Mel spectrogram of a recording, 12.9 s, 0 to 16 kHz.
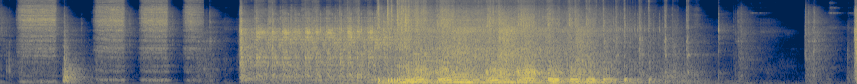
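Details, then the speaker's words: Volvo 145 carbureted engine after installing new fuel pump to replace leaking one: several short cranking bursts with pauses, even with brake cleaner, before it catches and revs unevenly; hard starting after sitting. "as you saw i had a small difficulties to started the engine i have had the same kind of problem with these carburetors before so after a small break it's a little bit difficult to start even with the brake cleaner"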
